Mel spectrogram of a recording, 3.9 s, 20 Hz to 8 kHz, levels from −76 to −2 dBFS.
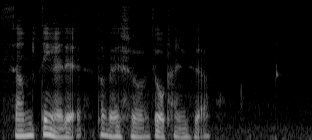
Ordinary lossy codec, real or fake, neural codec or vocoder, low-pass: none; real; none; 7.2 kHz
